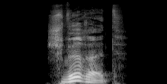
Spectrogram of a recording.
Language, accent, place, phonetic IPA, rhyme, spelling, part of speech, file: German, Germany, Berlin, [ˈʃvɪʁət], -ɪʁət, schwirret, verb, De-schwirret.ogg
- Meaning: second-person plural subjunctive I of schwirren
